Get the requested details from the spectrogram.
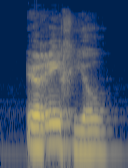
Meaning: Euregion
- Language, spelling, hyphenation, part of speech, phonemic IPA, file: Dutch, Euregio, Eu‧re‧gio, noun, /øːˈreː.ɣi.oː/, Nl-euregio.ogg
